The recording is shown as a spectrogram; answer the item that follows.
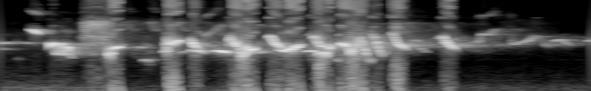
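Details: Moroccan common bulbul singing: a lively run of rich whistled notes, rising and falling warbles and quick slurred phrases packed closely together, each note sharp and clear, with a steady high whistle trailing off at the end.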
